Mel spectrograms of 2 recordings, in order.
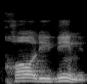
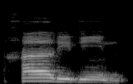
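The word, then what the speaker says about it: خالدين: Ya, contohnya harusnya ini lafaz kholidin itu dibaca tebal kho-nya ya. Kholidin dia bacanya khalidin. Ini banyak ya kita jumpai dalam percakapan sehari-hari. Ada orang punya nama Khalid, dia baca Khalid ya. Dia manggilnya Khalid. Itu keliru sebetulnya ya.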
